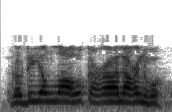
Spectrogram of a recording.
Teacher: یہاں وضو ہی بولیں گے رضی اللہ تعالی عنہ، یہاں زواد نہیں بولیں گے بلکہ دواد، جو صحیح مخرج ہے اس کی کوشش کی جائے گی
